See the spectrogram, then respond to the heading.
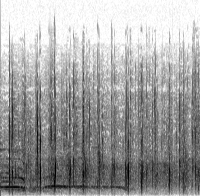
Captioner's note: applause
